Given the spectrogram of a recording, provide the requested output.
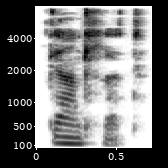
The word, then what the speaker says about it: gantlet: effect running the gantlet C Gant Lop pronounced gantlet to run out a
